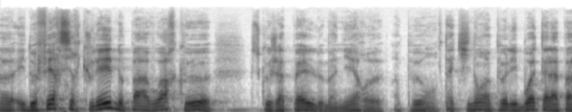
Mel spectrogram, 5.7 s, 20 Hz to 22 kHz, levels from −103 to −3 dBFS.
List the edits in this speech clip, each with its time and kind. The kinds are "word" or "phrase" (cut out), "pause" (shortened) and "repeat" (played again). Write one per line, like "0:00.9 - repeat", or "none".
0:03.9 - pause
